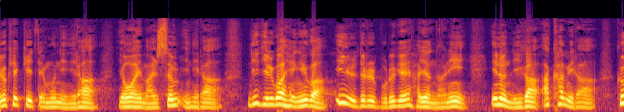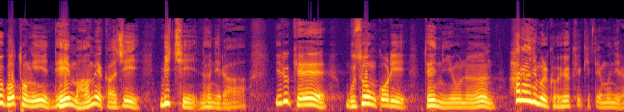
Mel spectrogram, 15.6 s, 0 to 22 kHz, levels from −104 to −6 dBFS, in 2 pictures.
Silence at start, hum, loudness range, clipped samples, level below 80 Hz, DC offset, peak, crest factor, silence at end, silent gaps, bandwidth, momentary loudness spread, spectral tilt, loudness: 0 s; none; 2 LU; 0.4%; -50 dBFS; under 0.1%; 0 dBFS; 12 dB; 0 s; none; 12.5 kHz; 11 LU; -7 dB/octave; -13 LUFS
